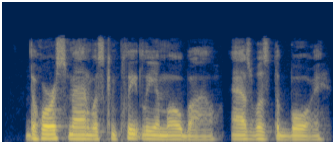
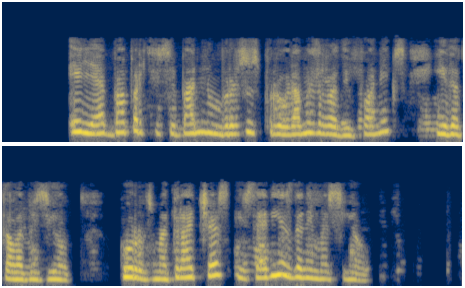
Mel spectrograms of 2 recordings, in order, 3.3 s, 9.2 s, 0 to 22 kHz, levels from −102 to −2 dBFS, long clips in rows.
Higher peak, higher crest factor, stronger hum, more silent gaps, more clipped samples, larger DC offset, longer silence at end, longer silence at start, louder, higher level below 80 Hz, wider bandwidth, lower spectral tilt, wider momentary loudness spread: about the same, -4 dBFS vs -2 dBFS; about the same, 18 dB vs 16 dB; neither; second, none vs 5.34-5.39 s, 5.68-5.79 s; neither; neither; second, 0.1 s vs 0.95 s; second, 0.25 s vs 0.7 s; second, -22 LUFS vs -17 LUFS; about the same, -58 dBFS vs -60 dBFS; about the same, 7.8 kHz vs 7.6 kHz; first, -7.5 dB/octave vs -5.5 dB/octave; about the same, 9 LU vs 10 LU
